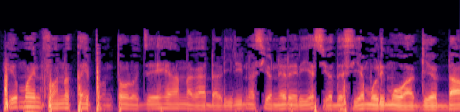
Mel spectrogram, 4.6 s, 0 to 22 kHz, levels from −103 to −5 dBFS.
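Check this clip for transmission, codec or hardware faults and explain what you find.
One codec fault runs through the whole speech clip. From start to end, MP3 compression is likely: nothing survives above 8.3 kHz, and starved frequency lines flicker on and off. This gives a watery, swirly texture that a plain low-pass filter wouldn't produce, and it fits a low bitrate near 37 kbps.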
